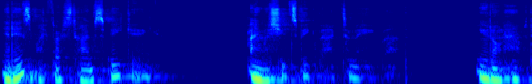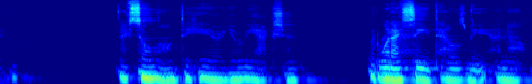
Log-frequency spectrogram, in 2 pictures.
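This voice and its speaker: Casting: actress as adoring, sinister female spider creature for ASMR roleplay, low breathy whisper, very dark and soft, drenched in reverb. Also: level tone. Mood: tender, longing. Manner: slow, deliberate, intimate, formal phrasing. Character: seductive spider-woman monster, adoring, sinister, slow and reverent. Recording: long reverberant echo.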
